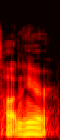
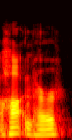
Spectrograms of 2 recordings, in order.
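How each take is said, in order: First: The last word sounds like 'hear'. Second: The last word sounds like 'her'. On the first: The speaker calls it right. "it's hot in here" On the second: The speaker calls it wrong. "it's not hot in her"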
